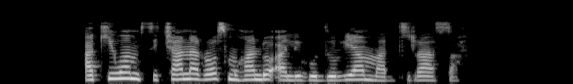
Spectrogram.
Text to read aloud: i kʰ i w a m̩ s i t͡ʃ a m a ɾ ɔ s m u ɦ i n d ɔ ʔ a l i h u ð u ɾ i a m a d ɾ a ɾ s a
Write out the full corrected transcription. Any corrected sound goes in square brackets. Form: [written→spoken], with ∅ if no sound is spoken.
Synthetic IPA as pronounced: [i→a] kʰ i w a m̩ s i t͡ʃ a [m→n] a ɾ ɔ s m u ɦ [i→a] n d ɔ ʔ a l i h u ð u ɾ i a m a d ɾ a [ɾ→∅] s a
